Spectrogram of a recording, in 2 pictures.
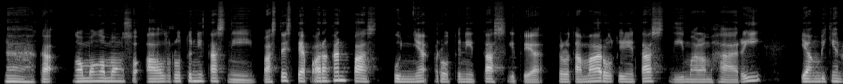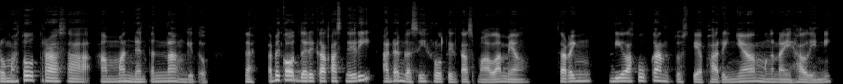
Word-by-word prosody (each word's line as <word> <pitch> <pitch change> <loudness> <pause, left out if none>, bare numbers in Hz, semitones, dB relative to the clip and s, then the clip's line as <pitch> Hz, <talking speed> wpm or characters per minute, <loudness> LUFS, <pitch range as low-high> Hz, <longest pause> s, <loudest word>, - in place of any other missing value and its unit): Nah 130 -4 -1
Kak, 120 - +2
ngomong-ngomong 150 +1 +2
soal 135 -1 0
rutinitas 145 +1 0
nih, 105 -5 -5
pasti 150 +11 +1
setiap 145 -2 +3
orang 155 +1 +6
kan 195 +5 +6
pas 140 -2 +5 0.2
punya 130 +1 0
rutinitas 130 0 0
gitu - - -4
ya. - - -7
Terutama 120 +5 +4
rutinitas 140 +1 +1
di 110 -2 -7
malam 110 0 -2
hari, 120 - 0 0.4
yang 140 -1 +3
bikin 135 +1 -4
rumah 140 +2 -3
tuh 205 -1 +2
terasa 145 -6 0
aman 130 +2 -1
dan 125 0 -4
tenang 140 +1 -1
gitu. 105 - -9 0.4
Nah, - - -2
tapi - - -1
kalau 205 0 +5
dari 155 -1 0
Kakak 150 0 +3
sendiri 170 - -2
ada 140 - 0
nggak - - -2
sih 140 -1 -7
rutinitas 125 -4 -3
malam 110 +3 +1
yang 115 -1 -2 0.3
sering 150 +3 +1 0.2
dilakukan 155 +2 0
tuh 120 -3 -11
setiap 120 -1 -4
harinya 130 +6 -1
mengenai 120 -5 -3
hal 115 +2 -2
ini? 110 +4 -7
135 Hz, 175 wpm, -22 LUFS, 120-150 Hz, 0.4 s, orang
